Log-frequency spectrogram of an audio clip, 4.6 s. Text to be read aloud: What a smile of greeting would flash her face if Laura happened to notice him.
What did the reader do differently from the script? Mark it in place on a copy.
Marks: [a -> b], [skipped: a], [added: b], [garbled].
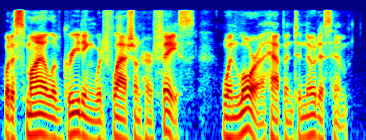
What a smile of greeting would flash [added: on] her face [if -> when] Laura happened to notice him.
